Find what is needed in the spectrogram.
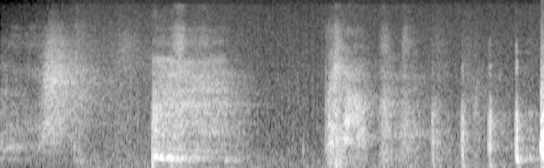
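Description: Breathy exhales and a short voiced burst, then stifled laughter breaking out in quick short bursts over the last second and a half.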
